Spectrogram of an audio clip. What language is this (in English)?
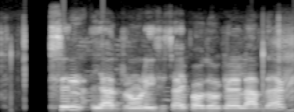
Hindi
